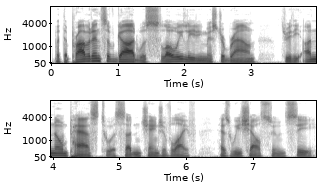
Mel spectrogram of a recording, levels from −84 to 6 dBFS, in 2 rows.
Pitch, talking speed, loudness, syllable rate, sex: 95 Hz, 190 wpm, -21 LUFS, 4.6 syllables/s, male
